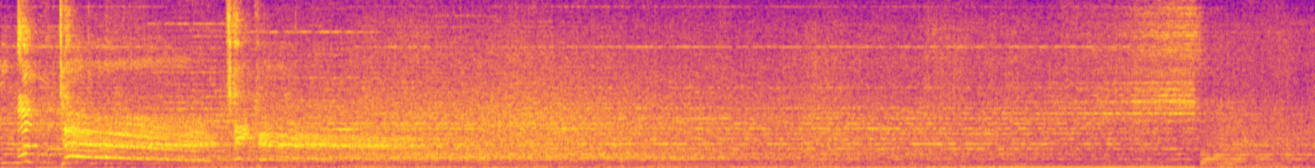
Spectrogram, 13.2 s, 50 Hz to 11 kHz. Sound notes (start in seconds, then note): 4.7 creepy music continues; 4.7 crowd cheering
